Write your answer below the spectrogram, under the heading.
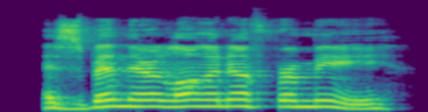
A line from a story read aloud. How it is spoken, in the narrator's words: growled the inspector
